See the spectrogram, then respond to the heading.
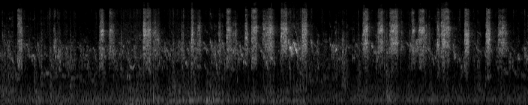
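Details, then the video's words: Budgerigars of a breeding pair chattering nonstop: high scratchy chirps and clicks in quick bursts roughly every half second, building to dense twittering through the middle. "Cute Budgies Chirping Sounds"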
